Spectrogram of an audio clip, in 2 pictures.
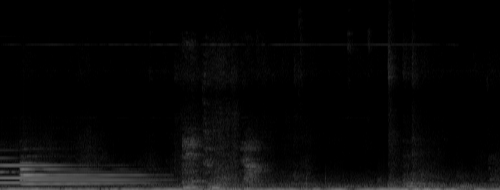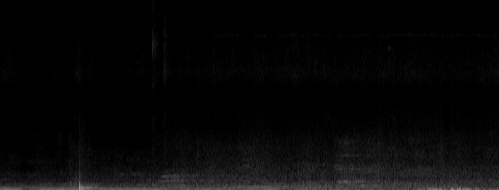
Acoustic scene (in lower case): subway station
